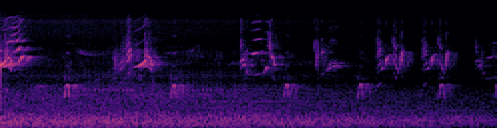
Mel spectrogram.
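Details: A European goldfinch sings in a garden in the late afternoon, bright tinkling twitters in quick, irregular bursts, with soft lower notes repeating beneath and a low outdoor rumble.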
